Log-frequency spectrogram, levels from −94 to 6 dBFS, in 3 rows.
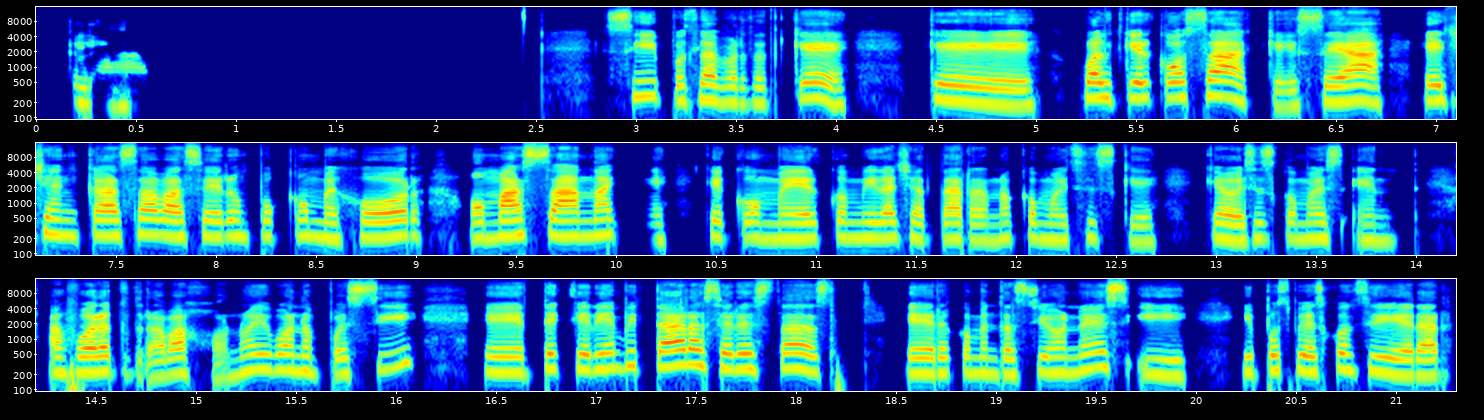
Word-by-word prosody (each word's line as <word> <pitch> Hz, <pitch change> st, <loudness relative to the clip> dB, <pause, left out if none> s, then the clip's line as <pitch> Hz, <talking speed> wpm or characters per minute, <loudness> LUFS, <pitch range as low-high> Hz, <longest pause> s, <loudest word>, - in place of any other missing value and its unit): Claro. 170 Hz, -5 st, -14 dB, 2.4 s
Sí, 270 Hz, -1 st, -1 dB
pues, 215 Hz, +2 st, -9 dB
la 230 Hz, -, +4 dB
verdad 200 Hz, -2 st, -9 dB
que, 235 Hz, -7 st, +2 dB, 0.4 s
que 195 Hz, -6 st, +3 dB, 0.2 s
cualquier 250 Hz, -1 st, +3 dB
cosa 255 Hz, -1 st, +5 dB
que 170 Hz, +1 st, -8 dB
sea 210 Hz, +2 st, +6 dB, 0.2 s
hecha 220 Hz, +3 st, 0 dB
en 230 Hz, -1 st, -8 dB
casa 230 Hz, +2 st, +2 dB
va 230 Hz, -1 st, +4 dB
a -, -, +2 dB
ser 220 Hz, 0 st, -2 dB
un 225 Hz, -, -10 dB
poco 225 Hz, +1 st, -10 dB
mejor 215 Hz, +2 st, -1 dB, 0.2 s
o 210 Hz, -, -1 dB
más 225 Hz, +2 st, +7 dB
sana 230 Hz, +1 st, +5 dB
que 195 Hz, -2 st, -18 dB, 0.2 s
que 220 Hz, -2 st, -3 dB
comer 205 Hz, 0 st, 0 dB
comida 210 Hz, -1 st, -3 dB
chatarra, 200 Hz, -2 st, -3 dB
¿no?, 200 Hz, +2 st, -10 dB
como 200 Hz, -1 st, -9 dB
dices 205 Hz, +1 st, -7 dB
que 175 Hz, 0 st, -13 dB, 0.2 s
que 205 Hz, -, -7 dB
a -, -, +2 dB
veces 195 Hz, +2 st, -2 dB
comes 205 Hz, 0 st, -6 dB
en 185 Hz, -1 st, -10 dB, 0.3 s
afuera 225 Hz, +1 st, +4 dB
de -, -, -10 dB
tu -, -, -21 dB
trabajo, 210 Hz, +4 st, -3 dB
¿no?, 235 Hz, +5 st, -6 dB
y 255 Hz, -, -3 dB
bueno, 250 Hz, -2 st, -4 dB
pues 205 Hz, +1 st, -3 dB
sí, 290 Hz, +7 st, -2 dB, 0.3 s
eh, 225 Hz, -1 st, 0 dB
te 260 Hz, -, -1 dB
quería 255 Hz, +1 st, -2 dB
invitar 295 Hz, +1 st, +4 dB
a -, -, +5 dB
hacer 260 Hz, -4 st, -1 dB
estas, 260 Hz, -2 st, 0 dB, 0.4 s
eh, 215 Hz, 0 st, +2 dB
recomendaciones 220 Hz, +4 st, -1 dB
y 195 Hz, -3 st, -7 dB, 0.2 s
y, 225 Hz, -, -7 dB
pues, 240 Hz, -, -5 dB
puedes 235 Hz, -2 st, -1 dB
considerar 220 Hz, -7 st, -1 dB
220 Hz, 170 wpm, -24 LUFS, 200-240 Hz, 2.4 s, más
